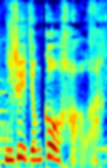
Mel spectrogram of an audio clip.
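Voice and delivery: ordinary delivery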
